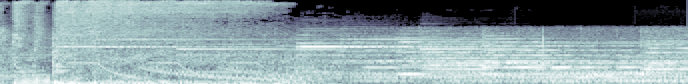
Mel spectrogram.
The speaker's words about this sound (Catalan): Tenen alguna cosa en comú les campanes de la Catedral de Girona i del Sagrat Cor del Tibidabo i les Paelles Castell?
